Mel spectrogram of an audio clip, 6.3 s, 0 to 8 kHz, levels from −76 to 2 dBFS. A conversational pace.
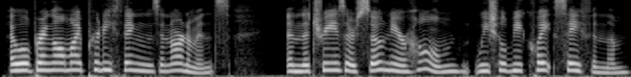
No: fast, 220 wpm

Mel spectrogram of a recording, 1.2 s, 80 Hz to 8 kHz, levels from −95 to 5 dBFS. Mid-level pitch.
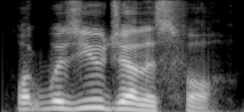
Yes: medium, 155 Hz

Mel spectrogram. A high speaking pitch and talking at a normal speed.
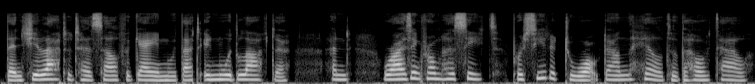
Yes: high, 220 Hz; average, 190 wpm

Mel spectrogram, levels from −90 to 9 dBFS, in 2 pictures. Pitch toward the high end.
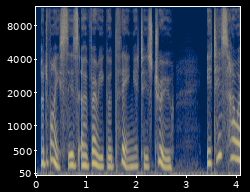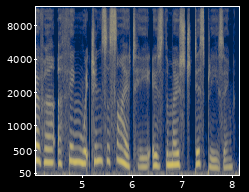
Yes: high, 230 Hz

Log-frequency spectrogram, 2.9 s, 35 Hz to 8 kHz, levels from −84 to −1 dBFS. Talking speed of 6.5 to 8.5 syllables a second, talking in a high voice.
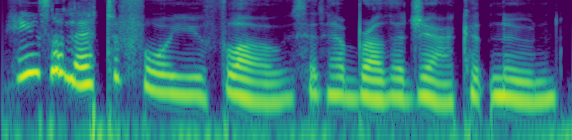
No: 6.0 syllables/s; high, 220 Hz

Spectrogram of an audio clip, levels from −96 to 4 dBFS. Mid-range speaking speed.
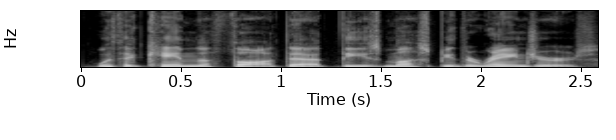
No: fast, 255 wpm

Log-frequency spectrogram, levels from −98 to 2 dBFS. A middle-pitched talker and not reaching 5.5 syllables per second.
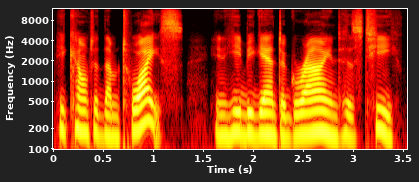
Yes: medium, 170 Hz; 4.4 syllables/s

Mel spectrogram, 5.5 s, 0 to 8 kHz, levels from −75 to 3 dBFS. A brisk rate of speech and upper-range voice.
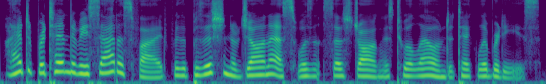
Yes: fast, 250 wpm; high, 220 Hz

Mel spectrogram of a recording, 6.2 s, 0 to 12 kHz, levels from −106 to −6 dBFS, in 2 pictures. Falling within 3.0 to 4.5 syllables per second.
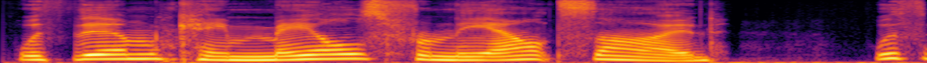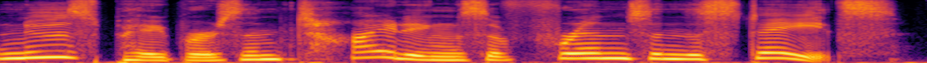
Yes: 4.0 syllables/s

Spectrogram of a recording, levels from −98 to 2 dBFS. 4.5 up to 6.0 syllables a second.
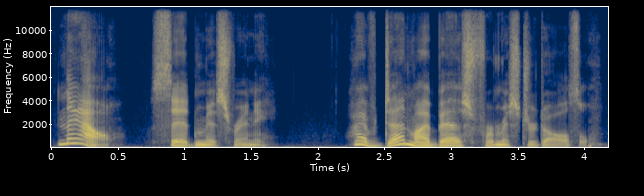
No: 4.3 syllables/s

